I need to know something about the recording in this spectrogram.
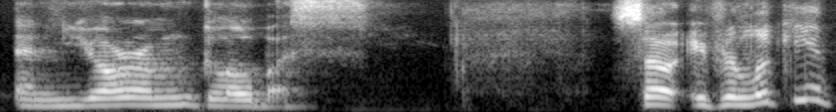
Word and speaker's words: Yoram Globus: And I'm going to let Lacy uh properly pronounce these names. Ah, okay. So, it's Manakahim Golan and Yorum Globus.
